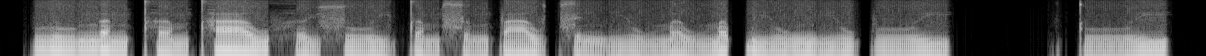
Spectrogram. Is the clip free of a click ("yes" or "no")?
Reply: yes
